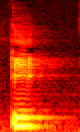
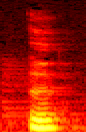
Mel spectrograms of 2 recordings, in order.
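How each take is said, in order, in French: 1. La voyelle est un son 'é' fermé antérieur. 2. La voyelle est un son 'eu' arrondi. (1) "se prononce E" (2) "et non E"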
